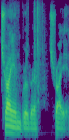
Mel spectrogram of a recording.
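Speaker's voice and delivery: put-on glum, downcast, depressed-sounding tone. Retelling what a taxi driver says every time: imitating a depressed tone. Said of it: "he says it really depressed".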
